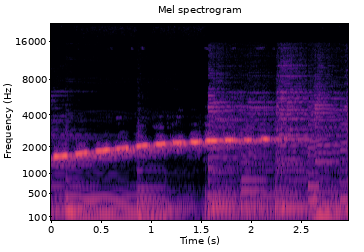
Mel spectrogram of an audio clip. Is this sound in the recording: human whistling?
yes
